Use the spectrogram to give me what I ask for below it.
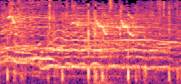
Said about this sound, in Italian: Tex, sta arrivando qualcuno al gran galoppo.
